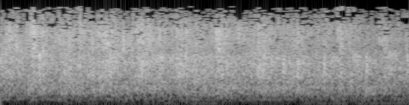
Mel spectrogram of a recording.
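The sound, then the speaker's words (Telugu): Dense, steady applause from an audience after a dramatic Telugu verse recitation portraying anger, continuous and loud for the whole stretch with no talking. “ఎందుకు చప్పట్లు కొట్టారు?”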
